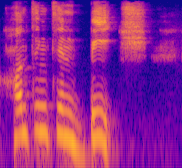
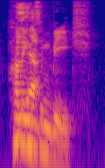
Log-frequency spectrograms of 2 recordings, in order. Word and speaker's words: Huntington Beach: I love when people actually pronounce the T. It, like, here in California, it's Huntington Beach. Anyone outside of California, Huntington Beach. Even though it's spelled with a T, no one says the T here in California.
